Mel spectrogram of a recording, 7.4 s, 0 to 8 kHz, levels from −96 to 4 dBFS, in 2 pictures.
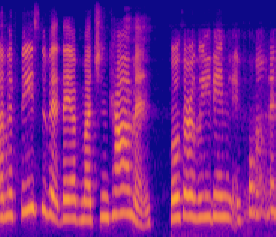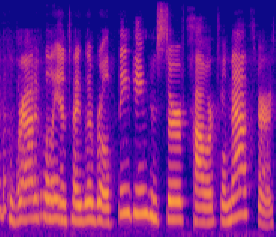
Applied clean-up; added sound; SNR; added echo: neural mask model DeepFilterNet 3.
